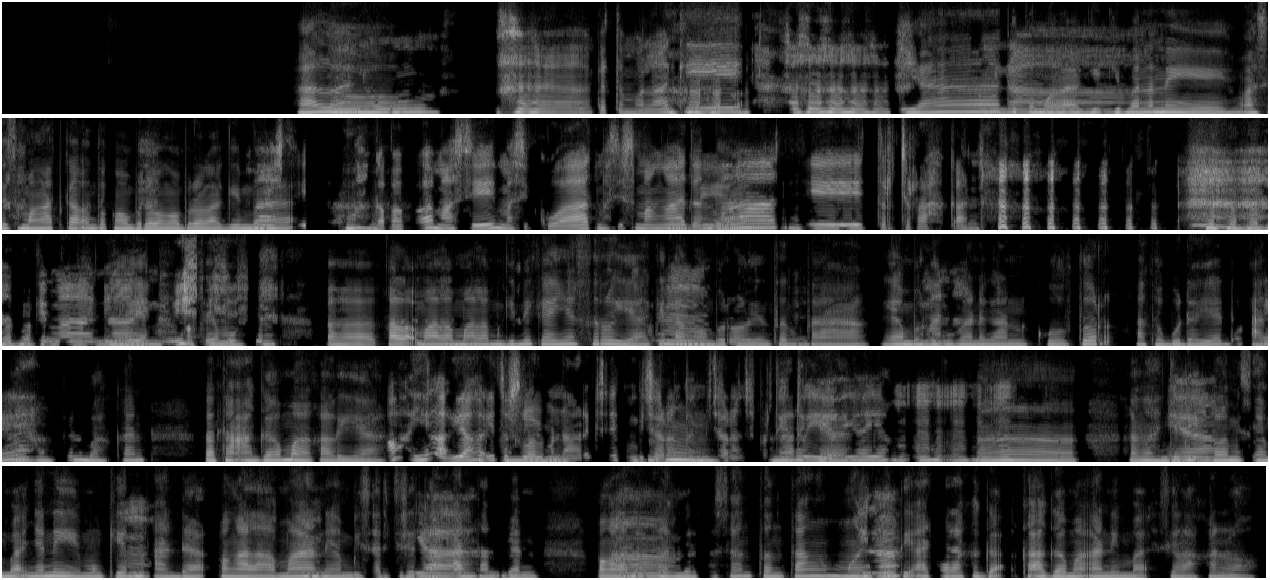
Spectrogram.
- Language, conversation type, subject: Indonesian, unstructured, Apa pengalaman paling berkesan yang pernah Anda alami saat mengikuti acara keagamaan?
- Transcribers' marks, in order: tapping; chuckle; laugh; chuckle; drawn out: "Kemuna"; distorted speech; chuckle; drawn out: "masih"; laugh; chuckle; unintelligible speech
